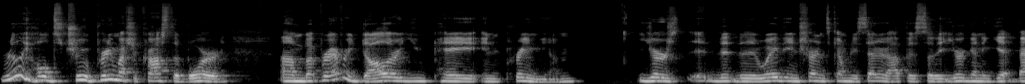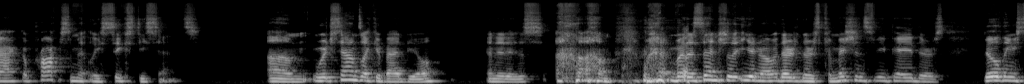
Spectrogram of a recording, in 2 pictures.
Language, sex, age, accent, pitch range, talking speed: English, male, 20-39, American, 140-170 Hz, 180 wpm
